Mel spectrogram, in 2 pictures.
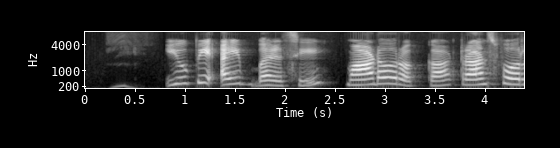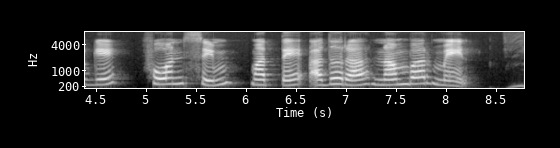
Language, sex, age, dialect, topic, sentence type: Kannada, female, 36-40, Central, banking, statement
